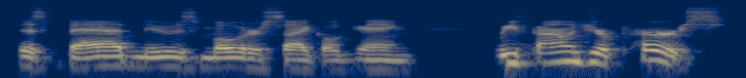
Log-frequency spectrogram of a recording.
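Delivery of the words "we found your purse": a slightly raised, sudden blurt. A narrator's reading. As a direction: let it burst out nervously. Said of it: "Freak blurts out".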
